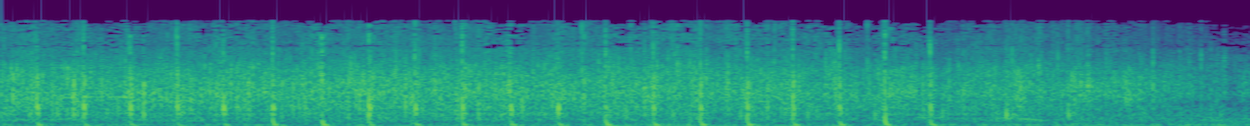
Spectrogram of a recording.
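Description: An audience applauds steadily for several seconds, a dense wash of many hands clapping with sharp individual claps popping out, holding a fairly even loudness throughout with no voices.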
